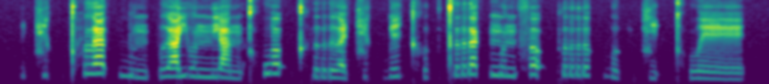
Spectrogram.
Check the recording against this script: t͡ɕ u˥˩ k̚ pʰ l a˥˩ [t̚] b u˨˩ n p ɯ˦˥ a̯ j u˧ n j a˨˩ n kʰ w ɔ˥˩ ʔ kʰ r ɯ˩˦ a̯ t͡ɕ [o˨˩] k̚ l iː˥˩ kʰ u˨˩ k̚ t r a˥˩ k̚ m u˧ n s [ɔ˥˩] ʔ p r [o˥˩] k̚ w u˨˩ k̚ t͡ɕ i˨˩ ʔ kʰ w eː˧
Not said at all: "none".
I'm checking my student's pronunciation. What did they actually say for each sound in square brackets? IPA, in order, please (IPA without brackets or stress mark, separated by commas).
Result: t̚, o˨˩, ɔ˥˩, o˥˩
